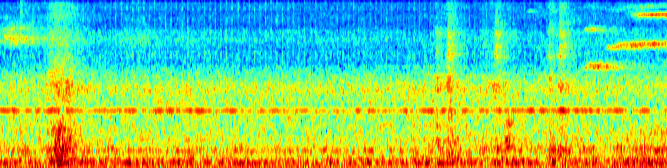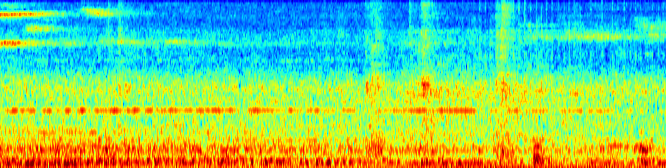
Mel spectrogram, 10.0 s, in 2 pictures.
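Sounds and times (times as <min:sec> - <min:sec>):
train rumbling: 0:00.0 - 0:10.0
high-pitched brake squeals: 0:04.4 - 0:06.7.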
